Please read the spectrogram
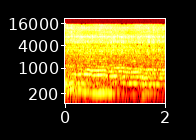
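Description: Soft orchestral accompaniment from a 1949 shellac 78 rpm record, held low notes between sung phrases, played back through a phonograph's gooseneck tone arm with a steady surface hiss.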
